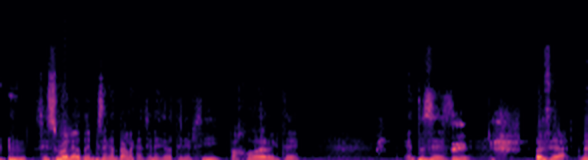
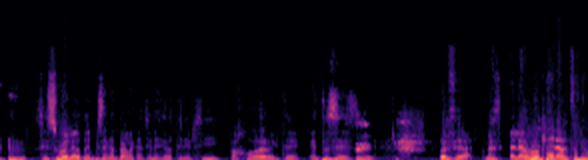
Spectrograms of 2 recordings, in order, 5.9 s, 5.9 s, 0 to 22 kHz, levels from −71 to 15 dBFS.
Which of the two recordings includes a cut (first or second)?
second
